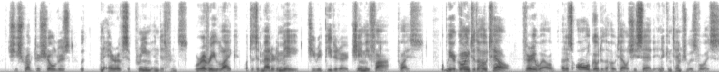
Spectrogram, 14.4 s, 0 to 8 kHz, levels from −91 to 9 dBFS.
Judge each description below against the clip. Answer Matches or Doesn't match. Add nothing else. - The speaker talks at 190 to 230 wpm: Matches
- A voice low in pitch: Matches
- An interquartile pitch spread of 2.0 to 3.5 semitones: Doesn't match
